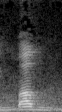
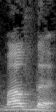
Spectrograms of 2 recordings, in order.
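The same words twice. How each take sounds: First: The final consonant is held without any bouncing release. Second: The final consonant is released with an echoing bounce. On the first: The speaker calls it right. "tapi bob, ditahan" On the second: The speaker calls it wrong. "bukan bob"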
